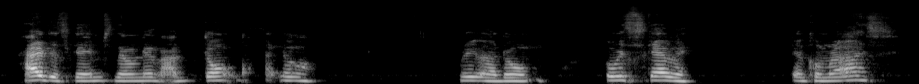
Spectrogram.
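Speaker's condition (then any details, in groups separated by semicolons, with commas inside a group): Cerebral palsy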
